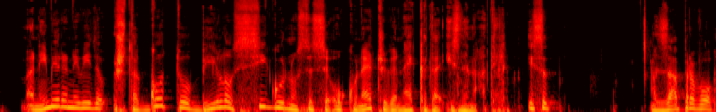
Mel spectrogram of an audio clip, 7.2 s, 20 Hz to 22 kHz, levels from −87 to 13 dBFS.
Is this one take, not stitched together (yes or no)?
yes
